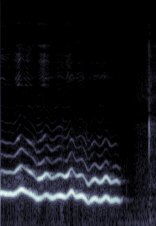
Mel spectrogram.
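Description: A woman's voice holding one long, wavering note that slowly falls in pitch and stops just before two seconds.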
